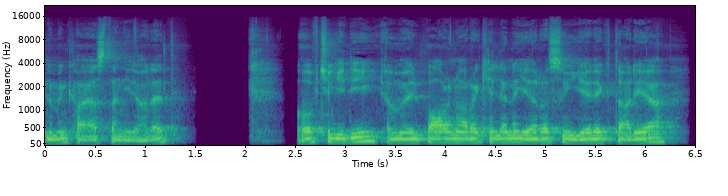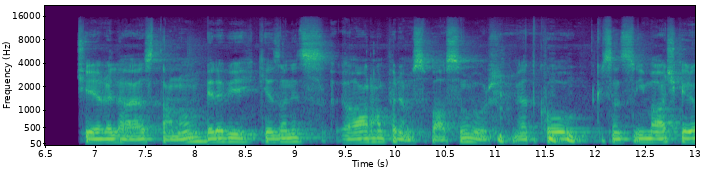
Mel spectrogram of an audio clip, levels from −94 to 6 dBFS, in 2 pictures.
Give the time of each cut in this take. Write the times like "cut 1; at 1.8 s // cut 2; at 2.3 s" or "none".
cut 1; at 8.1 s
